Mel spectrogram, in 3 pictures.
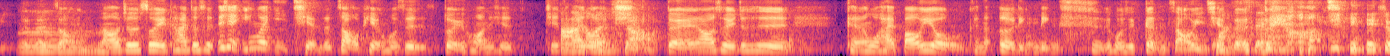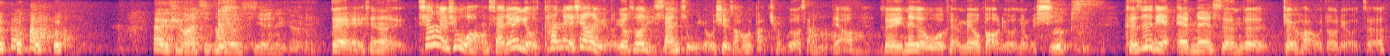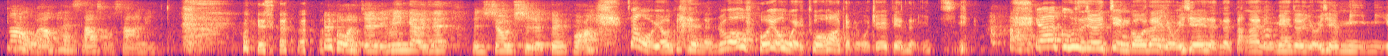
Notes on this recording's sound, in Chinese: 啊不知道是因為太久沒見面錄音所以設定有問題，還是一些冥冥中的因素(?)，錄完要剪的時候才發現音質超爆差。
